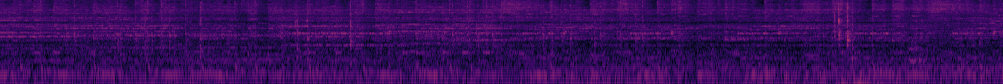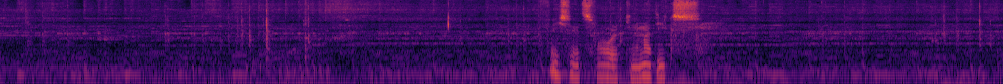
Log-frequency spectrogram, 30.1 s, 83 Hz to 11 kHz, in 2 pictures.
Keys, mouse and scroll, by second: 1.1 middle click, 2.1 shift+middle click, 2.8 shift+space, 5.9 click, 6.7 middle click, 7.1 shift+middle click, 7.3 middle click, 7.4 middle click, 8.1 middle click, 10.5 click, 12.5 ctrl+z, 15.6 ctrl+middle click, 15.7 middle click, 16.5 click, 17.5 middle click, 18.5 ctrl+middle click, 18.6 ctrl+z, 19.0 shift+space, 19.8 click, 21.5 click, 22.6 shift+middle click, 23.1 middle click, 23.2 middle click, 23.8 f, 23.9 click, 24.2 shift+middle click, 24.6 click, 25.3 ctrl+z, 26.0 click, 27.3 middle click, 28.6 click, 29.2 ctrl+z, 29.7-30.0 typing, 29.9 click.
